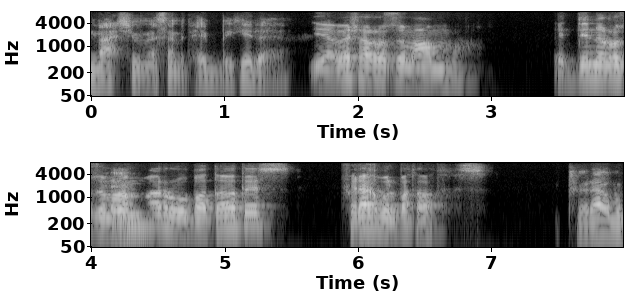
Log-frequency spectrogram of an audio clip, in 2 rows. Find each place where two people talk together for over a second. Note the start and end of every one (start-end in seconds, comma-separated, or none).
none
